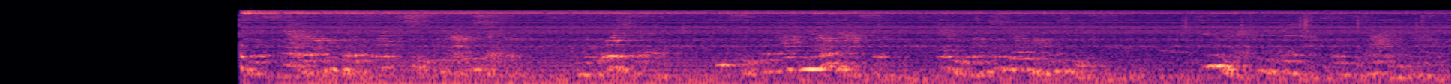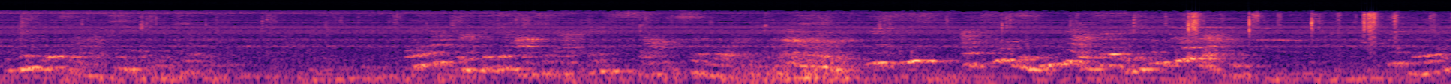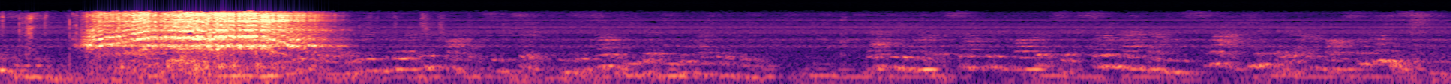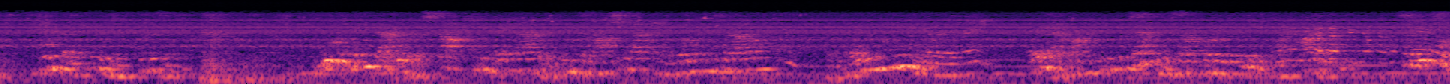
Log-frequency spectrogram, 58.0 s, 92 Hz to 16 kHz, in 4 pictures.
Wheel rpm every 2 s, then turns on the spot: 0, 0, 0, 0, 0, 0, 0, 0, 0, 0, 0, 0, 0, 0, 0, 130, 20, 0, 0, 0, 0, 0, 0, 0, 0, 0, 0, 0, 0.
none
